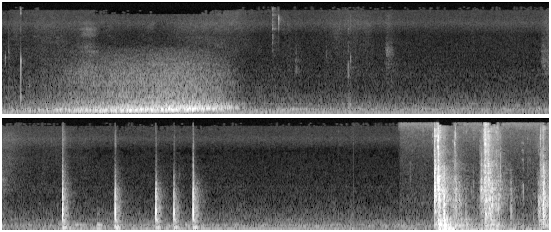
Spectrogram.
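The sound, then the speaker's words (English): A door is pushed open with a low, rumbling scrape, followed by a few scattered wooden knocks and clunks, then a sharp slam as it shuts, with no talking. “You use the door?”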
